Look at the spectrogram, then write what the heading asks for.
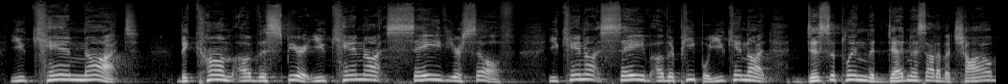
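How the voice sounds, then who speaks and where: With a Southern US accent, a man speaks at a fairly slow pace in a high voice with ordinary pitch variation. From US South, Alabama. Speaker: pastor. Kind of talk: sermon. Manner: halting, frequent repetitions.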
